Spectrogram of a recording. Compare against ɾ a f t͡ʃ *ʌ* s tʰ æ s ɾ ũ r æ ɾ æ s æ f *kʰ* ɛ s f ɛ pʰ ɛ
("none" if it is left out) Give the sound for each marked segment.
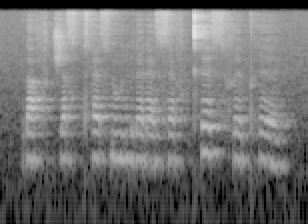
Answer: a, kʰ

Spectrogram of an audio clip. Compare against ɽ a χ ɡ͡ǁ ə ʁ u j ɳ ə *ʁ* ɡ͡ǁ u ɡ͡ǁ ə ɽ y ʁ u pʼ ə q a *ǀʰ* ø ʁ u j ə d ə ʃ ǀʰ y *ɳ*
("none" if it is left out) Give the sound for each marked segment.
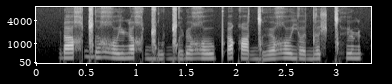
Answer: χ, ɡ͡ǀ, ɳ

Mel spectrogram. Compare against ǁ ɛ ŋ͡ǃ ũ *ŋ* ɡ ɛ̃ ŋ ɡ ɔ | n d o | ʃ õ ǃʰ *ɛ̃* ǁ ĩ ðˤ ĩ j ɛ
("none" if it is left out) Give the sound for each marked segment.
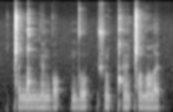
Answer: ŋ, ɛ̃

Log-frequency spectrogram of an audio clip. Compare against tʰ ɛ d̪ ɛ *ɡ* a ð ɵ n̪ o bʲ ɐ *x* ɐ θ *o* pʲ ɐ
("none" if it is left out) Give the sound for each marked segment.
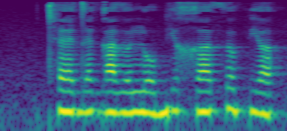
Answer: ɡ, x, ɵ

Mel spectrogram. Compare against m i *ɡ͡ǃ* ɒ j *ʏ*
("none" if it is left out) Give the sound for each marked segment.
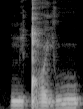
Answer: ɡ͡ǃ, u

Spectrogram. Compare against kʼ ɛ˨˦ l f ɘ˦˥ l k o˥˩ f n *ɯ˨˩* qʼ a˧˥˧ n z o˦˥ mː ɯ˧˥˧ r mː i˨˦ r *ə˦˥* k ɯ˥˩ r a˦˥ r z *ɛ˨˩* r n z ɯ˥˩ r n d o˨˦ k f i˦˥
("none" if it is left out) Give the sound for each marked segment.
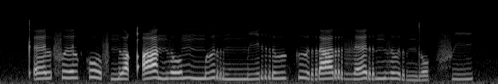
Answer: ɯ˨˩, ɯ˦˥, ɛ˧˥˧

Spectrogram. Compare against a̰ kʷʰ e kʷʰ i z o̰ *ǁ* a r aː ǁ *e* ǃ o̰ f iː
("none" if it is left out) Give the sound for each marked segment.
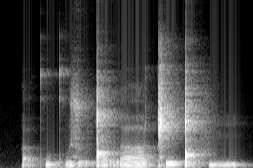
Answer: ǃ, e

